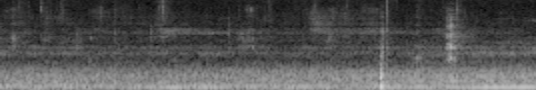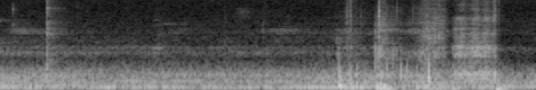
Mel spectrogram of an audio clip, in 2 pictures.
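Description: Fork and ceramic plate clinking and tapping while a cheesy omelette is handled. One sharp click comes about four seconds in and a cluster of small knocks near the end, over a low steady hum.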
